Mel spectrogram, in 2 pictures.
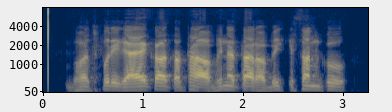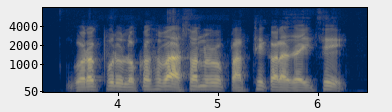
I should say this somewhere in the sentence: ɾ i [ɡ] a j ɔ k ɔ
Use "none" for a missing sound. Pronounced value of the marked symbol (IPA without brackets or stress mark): ɡ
